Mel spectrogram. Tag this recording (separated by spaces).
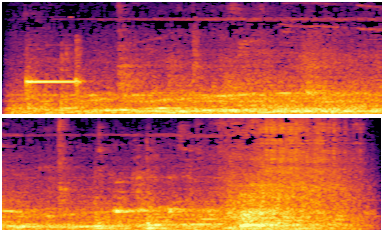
elevator move building lift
